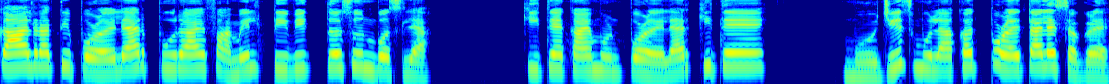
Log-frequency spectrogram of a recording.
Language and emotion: Goan Konkani, surprised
